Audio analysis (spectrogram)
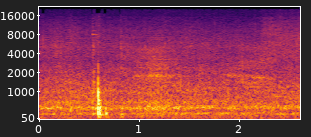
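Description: A steady, faint buzz of honey bees fills the background during a hive check, with one brief, closer buzzing pass early on.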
